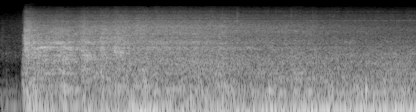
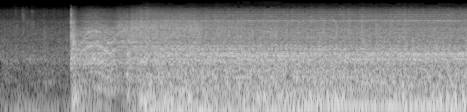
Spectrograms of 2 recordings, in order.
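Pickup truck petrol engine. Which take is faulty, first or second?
second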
